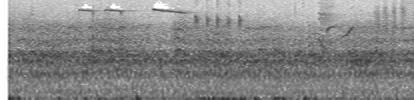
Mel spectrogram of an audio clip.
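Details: Thousands of wild Arctic geese wintering on the Lower Rhine, flying back at morning from their roosts to pastures and meadows; a dense, continuous chorus of overlapping honks forms a steady roar, with low rumbling noise beneath and a few higher squeaky notes.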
